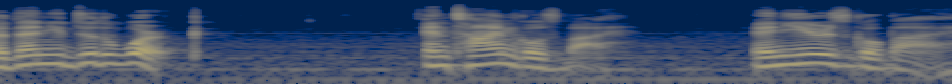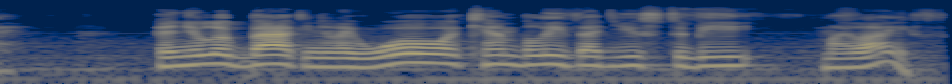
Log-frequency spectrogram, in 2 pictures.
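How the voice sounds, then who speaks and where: An animated man's voice, fairly high in pitch, at a moderate pace with ordinary pitch variation. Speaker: YouTuber discussing narcissistic abuse recovery. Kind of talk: casual vlog monologue.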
